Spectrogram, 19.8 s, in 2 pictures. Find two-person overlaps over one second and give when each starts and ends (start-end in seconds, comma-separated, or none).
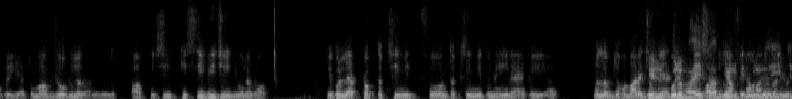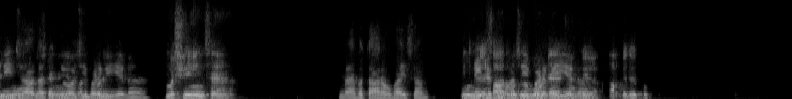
8.1-11.4, 15.7-17.2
